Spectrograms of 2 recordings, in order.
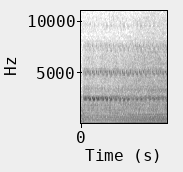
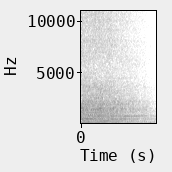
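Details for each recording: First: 2014 Chevy Volt, engine running, before repair: steady high whistle over the running engine from the broken PCV valve built into the valve cover; the valve cover is to be replaced. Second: 2014 Chevy Volt engine running after replacing the valve cover with its built-in PCV valve: even hum, whistle gone, fading off at end; front crank seal may still need replacing as it was being sucked in.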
